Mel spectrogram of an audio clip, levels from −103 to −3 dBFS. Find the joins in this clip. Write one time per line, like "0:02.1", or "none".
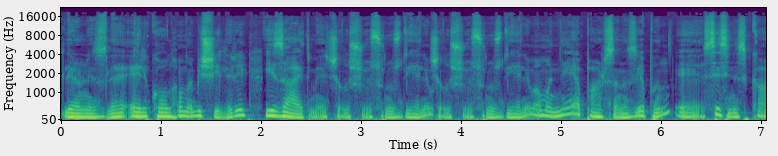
0:01.1
0:02.0
0:03.7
